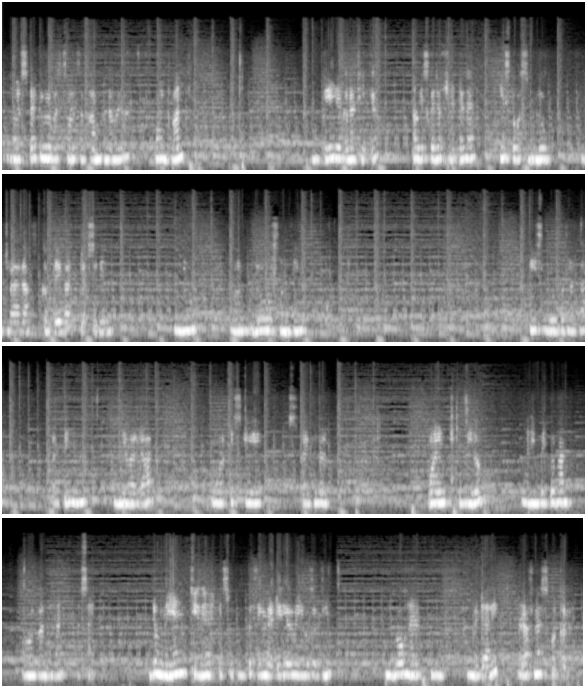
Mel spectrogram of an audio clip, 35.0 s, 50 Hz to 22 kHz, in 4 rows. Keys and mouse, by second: 1.8-3.6 drag, 7.0 Tab, 10.3 click, 11.2 click, 13.7 click, 21.9-24.6 drag, 31.1 click, 31.9 Tab, 32.7-34.9 typing.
